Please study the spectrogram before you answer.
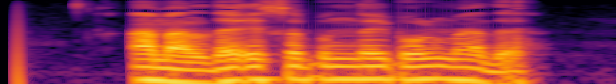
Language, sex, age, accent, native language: Uzbek, male, 18-24, Samarqand, Uzbek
